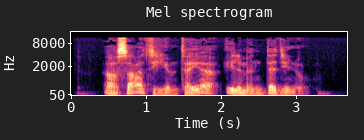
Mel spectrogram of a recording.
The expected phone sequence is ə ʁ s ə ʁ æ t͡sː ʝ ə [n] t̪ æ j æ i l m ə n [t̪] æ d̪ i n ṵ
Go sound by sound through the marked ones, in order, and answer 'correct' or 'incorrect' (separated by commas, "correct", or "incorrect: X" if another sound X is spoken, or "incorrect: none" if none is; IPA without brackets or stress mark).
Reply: incorrect: m, incorrect: d̪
